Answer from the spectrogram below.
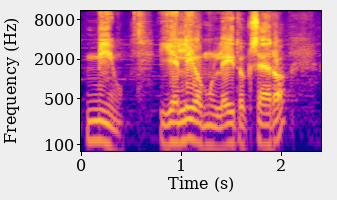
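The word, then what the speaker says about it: nu: Όμως οπουδήποτε εκτός Ελλάδας και Κύπρου η προφορά τους δεν είναι όπως ίσως θα νόμιζε κάποιος εδώ. Έχουμε, έχουμε λοιπόν μου προφέρεται μίου και νου προφέρεται νίου ε,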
